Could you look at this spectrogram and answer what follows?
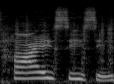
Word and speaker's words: HICC: for comfortable so h-i-c-c and the way you pronounce it is high cc so it's like hello clean and comfortable that's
